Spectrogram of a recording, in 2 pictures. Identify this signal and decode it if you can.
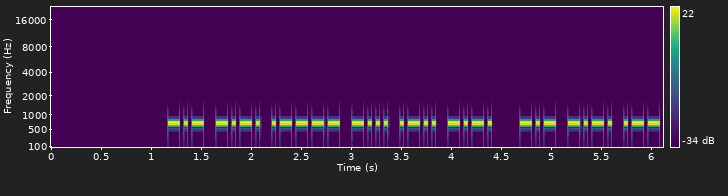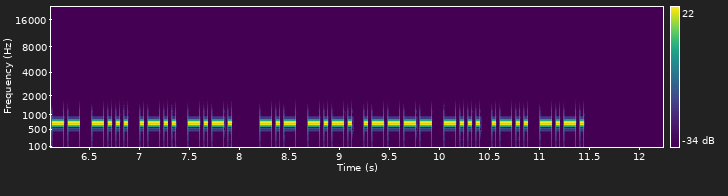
Morse code, heard as a keyed tone, about 30 wpm, 700 Hz. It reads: KC1BLC KC1BLC KC1BLC
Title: USA Call Signs Repeated 3x 30wpm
